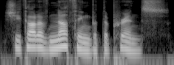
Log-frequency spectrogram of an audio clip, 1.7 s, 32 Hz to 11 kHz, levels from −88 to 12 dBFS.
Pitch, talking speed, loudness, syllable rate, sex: 135 Hz, 240 wpm, -19 LUFS, 5.6 syllables/s, male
